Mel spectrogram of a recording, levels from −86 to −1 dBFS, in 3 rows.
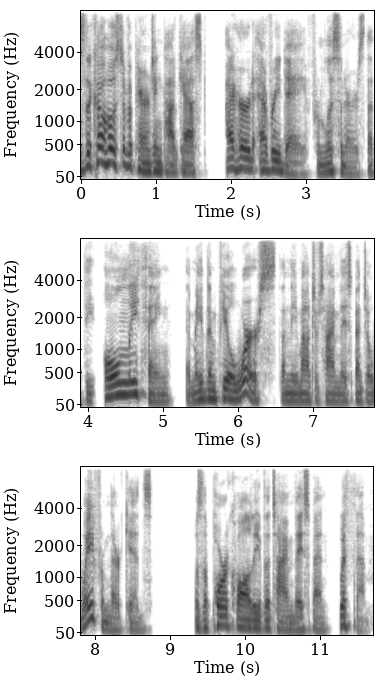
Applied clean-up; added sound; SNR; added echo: none; none; none; none.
